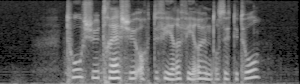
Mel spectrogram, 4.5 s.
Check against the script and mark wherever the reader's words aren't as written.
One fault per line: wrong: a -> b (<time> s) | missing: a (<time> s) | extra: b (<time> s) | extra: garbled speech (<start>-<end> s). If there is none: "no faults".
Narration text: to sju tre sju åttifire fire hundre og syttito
no faults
